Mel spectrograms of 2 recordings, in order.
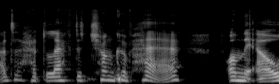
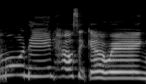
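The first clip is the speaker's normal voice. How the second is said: breezy, higher-pitched mock-casual greeting; really casual; 12 semitones higher, slower than usual. Imitating shaved dad greeting his kids, really casual. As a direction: toss it off as if nothing is amiss. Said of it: "Like, really cash".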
